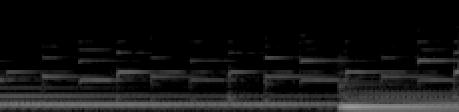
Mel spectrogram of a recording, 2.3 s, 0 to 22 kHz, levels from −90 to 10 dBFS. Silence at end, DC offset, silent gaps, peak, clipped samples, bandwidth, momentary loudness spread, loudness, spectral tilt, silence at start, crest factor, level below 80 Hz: 0 s; under 0.1%; none; -28 dBFS; under 0.1%; 5 kHz; 15 LU; -44 LUFS; -9 dB/octave; 0 s; 16 dB; -78 dBFS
